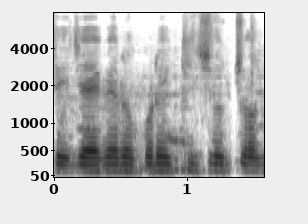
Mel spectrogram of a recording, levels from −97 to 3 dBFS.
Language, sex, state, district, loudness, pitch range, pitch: Bengali, male, West Bengal, Dakshin Dinajpur, -21 LUFS, 125-130 Hz, 130 Hz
